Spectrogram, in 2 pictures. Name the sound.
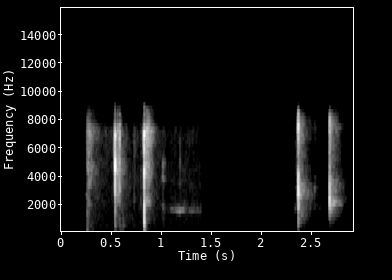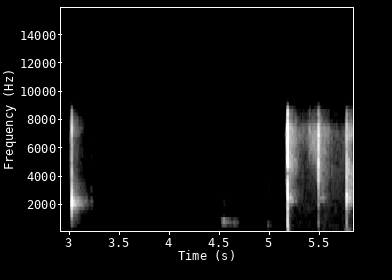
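finger snapping, three snaps up in Z formation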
